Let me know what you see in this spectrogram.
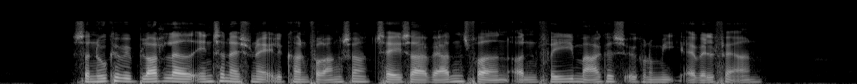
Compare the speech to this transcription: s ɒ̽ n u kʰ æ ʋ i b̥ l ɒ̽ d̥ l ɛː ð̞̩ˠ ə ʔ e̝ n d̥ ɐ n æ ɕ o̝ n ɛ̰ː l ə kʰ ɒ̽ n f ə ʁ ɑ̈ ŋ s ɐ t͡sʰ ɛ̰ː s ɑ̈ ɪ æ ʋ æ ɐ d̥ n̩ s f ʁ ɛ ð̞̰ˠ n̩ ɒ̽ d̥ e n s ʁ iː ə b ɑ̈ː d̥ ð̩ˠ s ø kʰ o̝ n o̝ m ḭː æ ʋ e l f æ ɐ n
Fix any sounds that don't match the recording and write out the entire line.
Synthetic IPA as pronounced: s ɒ̽ n u kʰ æ ʋ i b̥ l ɒ̽ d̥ l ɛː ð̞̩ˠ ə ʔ e̝ n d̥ ɐ n æ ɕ o̝ n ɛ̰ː l ə kʰ ɒ̽ n f ə ʁ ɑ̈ ŋ s ɐ t͡sʰ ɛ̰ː s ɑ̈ ɪ æ ʋ æ ɐ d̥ n̩ s f ʁ ɛ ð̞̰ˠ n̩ ɒ̽ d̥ e n f ʁ iː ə m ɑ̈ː ɡ̥ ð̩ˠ s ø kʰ o̝ n o̝ m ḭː æ ʋ e l f æ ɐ n

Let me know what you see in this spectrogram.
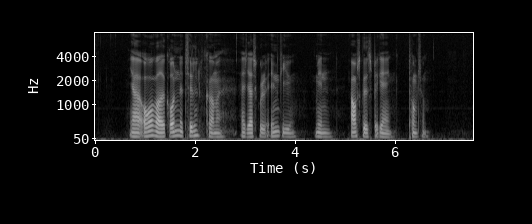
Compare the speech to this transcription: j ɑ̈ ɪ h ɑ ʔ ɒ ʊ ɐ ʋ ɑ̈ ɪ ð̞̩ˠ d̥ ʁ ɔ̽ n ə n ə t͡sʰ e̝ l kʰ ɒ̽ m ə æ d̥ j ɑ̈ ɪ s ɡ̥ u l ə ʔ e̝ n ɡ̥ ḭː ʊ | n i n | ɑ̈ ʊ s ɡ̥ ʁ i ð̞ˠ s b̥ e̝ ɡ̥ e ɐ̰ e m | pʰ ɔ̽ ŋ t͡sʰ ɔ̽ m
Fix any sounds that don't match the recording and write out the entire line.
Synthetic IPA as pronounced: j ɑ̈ ɪ h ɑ ʔ ɒ ʊ ɐ ʋ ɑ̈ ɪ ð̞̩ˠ ɡ̥ ʁ ɔ̽ n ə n ə t͡sʰ e̝ l kʰ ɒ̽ m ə æ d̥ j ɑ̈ ɪ s ɡ̥ u l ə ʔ e̝ n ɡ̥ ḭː ʊ | m i n | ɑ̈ ʊ s ɡ̥ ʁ i ð̞ˠ s b̥ e̝ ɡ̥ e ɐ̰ e ŋ | pʰ ɔ̽ ŋ t͡sʰ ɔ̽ m

